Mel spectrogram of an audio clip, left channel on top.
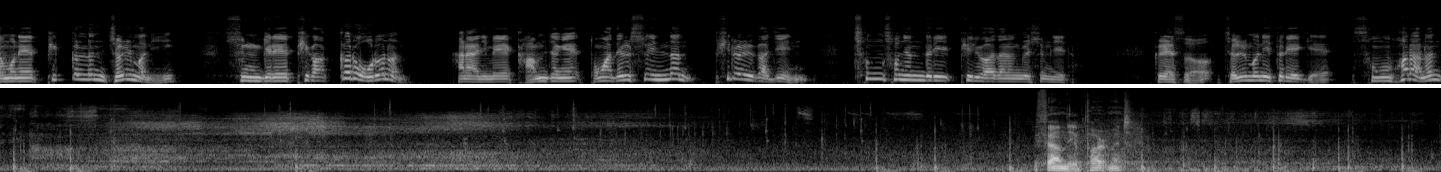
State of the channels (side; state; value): both; different; correlation 0.00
